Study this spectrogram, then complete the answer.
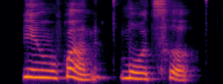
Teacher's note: That's 4 fourth tones right there, isn't it?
